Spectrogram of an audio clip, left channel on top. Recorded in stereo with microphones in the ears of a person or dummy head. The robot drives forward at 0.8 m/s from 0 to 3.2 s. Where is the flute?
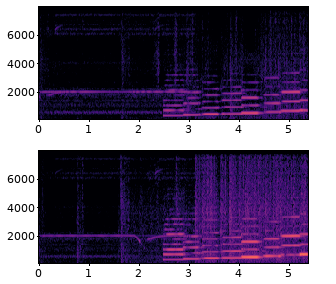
30° right (ahead or behind), 0.9 m; by 5.4 s 20° right (ahead or behind), 1.2 m.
